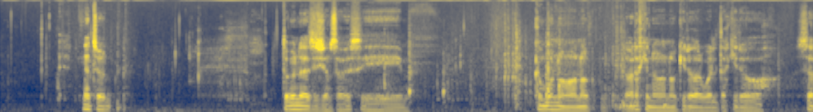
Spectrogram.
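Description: A man speaks calmly and seriously close by.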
